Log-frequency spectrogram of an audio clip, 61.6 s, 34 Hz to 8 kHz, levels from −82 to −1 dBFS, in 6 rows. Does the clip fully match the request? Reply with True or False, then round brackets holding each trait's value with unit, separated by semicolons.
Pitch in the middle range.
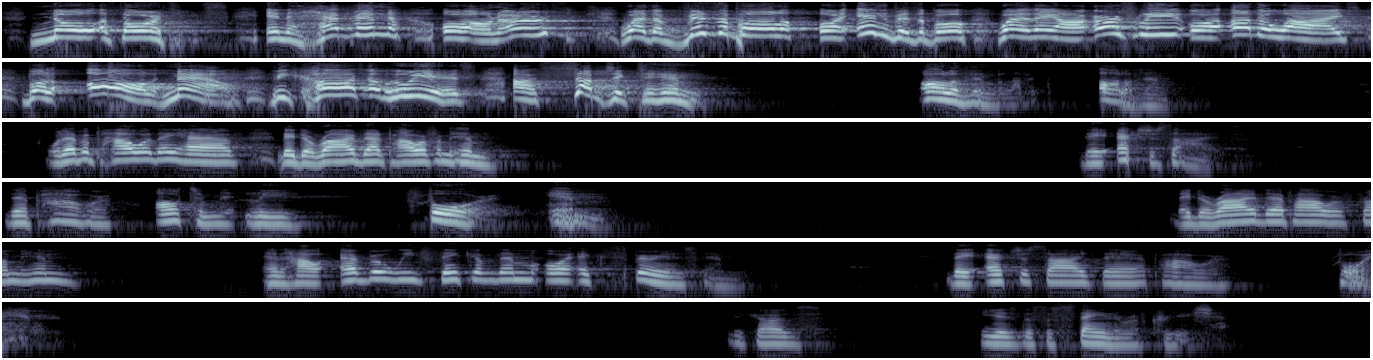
True (155 Hz)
